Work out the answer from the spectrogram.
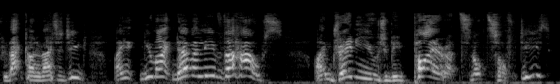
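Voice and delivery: loud, high scolding bellow; berating. Acted. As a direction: scold the boy like a drill leader. Gobber berates the timid boy.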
